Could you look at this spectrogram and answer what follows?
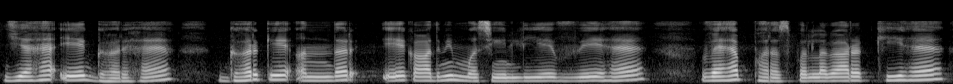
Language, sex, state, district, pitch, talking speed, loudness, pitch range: Hindi, female, Uttar Pradesh, Saharanpur, 180 Hz, 120 wpm, -17 LUFS, 165-205 Hz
